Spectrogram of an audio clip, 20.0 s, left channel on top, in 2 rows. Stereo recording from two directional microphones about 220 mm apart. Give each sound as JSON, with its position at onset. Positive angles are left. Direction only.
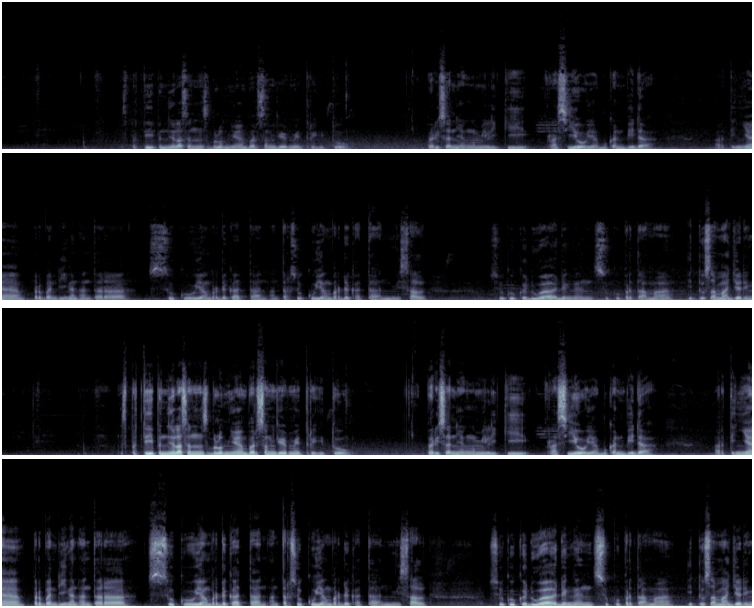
{"t": 1.5, "sound": "speech", "side_deg": -40}
{"t": 5.6, "sound": "speech", "side_deg": -30}
{"t": 16.6, "sound": "speech", "side_deg": -35}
